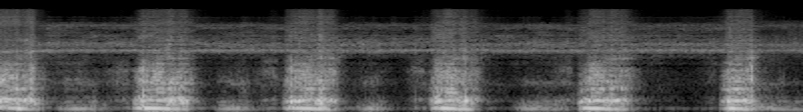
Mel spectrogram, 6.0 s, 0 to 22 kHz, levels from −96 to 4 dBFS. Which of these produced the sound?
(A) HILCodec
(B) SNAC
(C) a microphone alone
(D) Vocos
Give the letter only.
B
